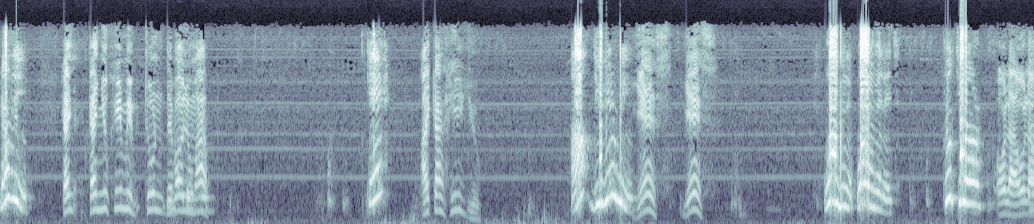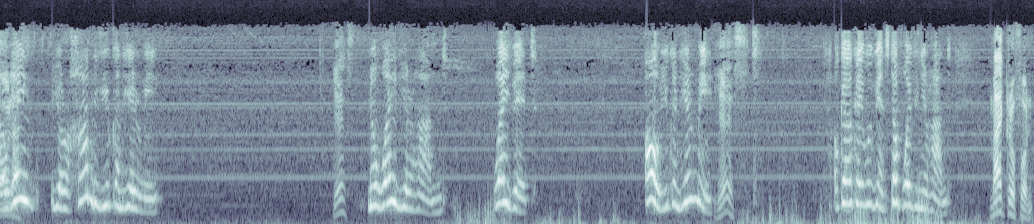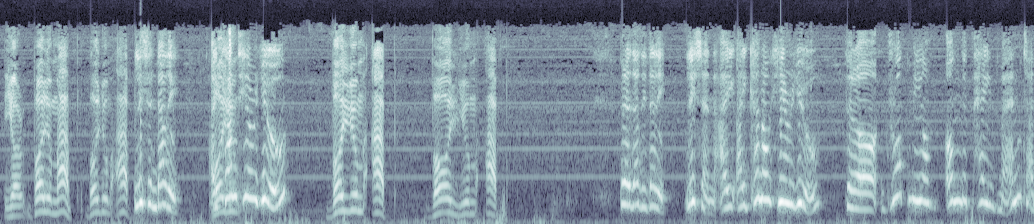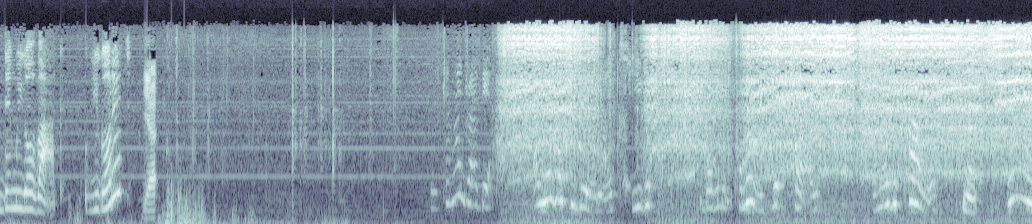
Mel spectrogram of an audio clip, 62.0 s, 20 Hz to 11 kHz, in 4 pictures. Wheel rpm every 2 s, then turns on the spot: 0, 0, 0, 0, 0, 0, 0, 0, 0, 0, 0, 0, 0, 0, 0, 0, 0, 0, 0, 0, 0, 0, 0, 0, 0, 0, 0, 90, 80, 180, 190.
none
